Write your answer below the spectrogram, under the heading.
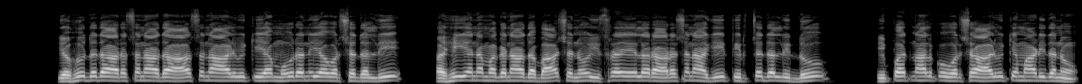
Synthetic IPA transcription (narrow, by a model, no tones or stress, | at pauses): jɐɦuːd̪ɐd̪ɐːɾɐsɐnaːd̪ɐaːsɐnɐaːɭʋikɛjɐmuːɾɐnɛjɐʋɐɾʂɐd̪ɐlːi | ɐɦijɐnɐmɐɡɐnaːd̪ɐbʱaːʂɐnuisɾaːjeːlɐɾɐɾɐʃɐnaːɡit̪iɾt͡ʃɐd̪ɐlːid̪ːu | ipːɐt̪naːlkuʋɐɾʂɐaːɭʋikemaːɽid̪ɐnu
